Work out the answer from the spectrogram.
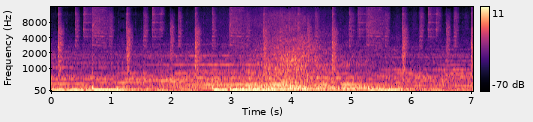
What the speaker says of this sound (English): As the vehicle accelerates around the corner, the traction control systems, in conjunction with slip control systems, will ensure we're delivering optimum tractive effort to the road.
